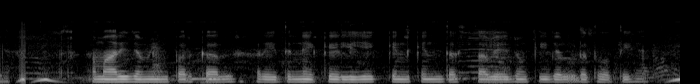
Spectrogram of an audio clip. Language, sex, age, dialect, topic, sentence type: Hindi, male, 18-24, Awadhi Bundeli, banking, question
